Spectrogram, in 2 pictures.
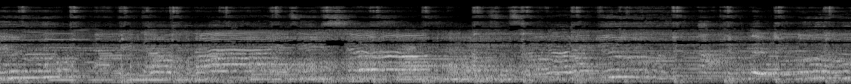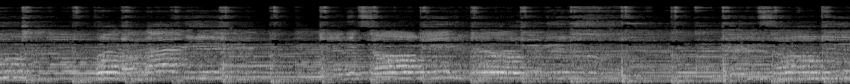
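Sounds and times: acoustic guitar: 0:00.0 - 0:17.0
man singing: 0:00.0 - 0:17.0
steady drum beat: 0:00.0 - 0:17.0.

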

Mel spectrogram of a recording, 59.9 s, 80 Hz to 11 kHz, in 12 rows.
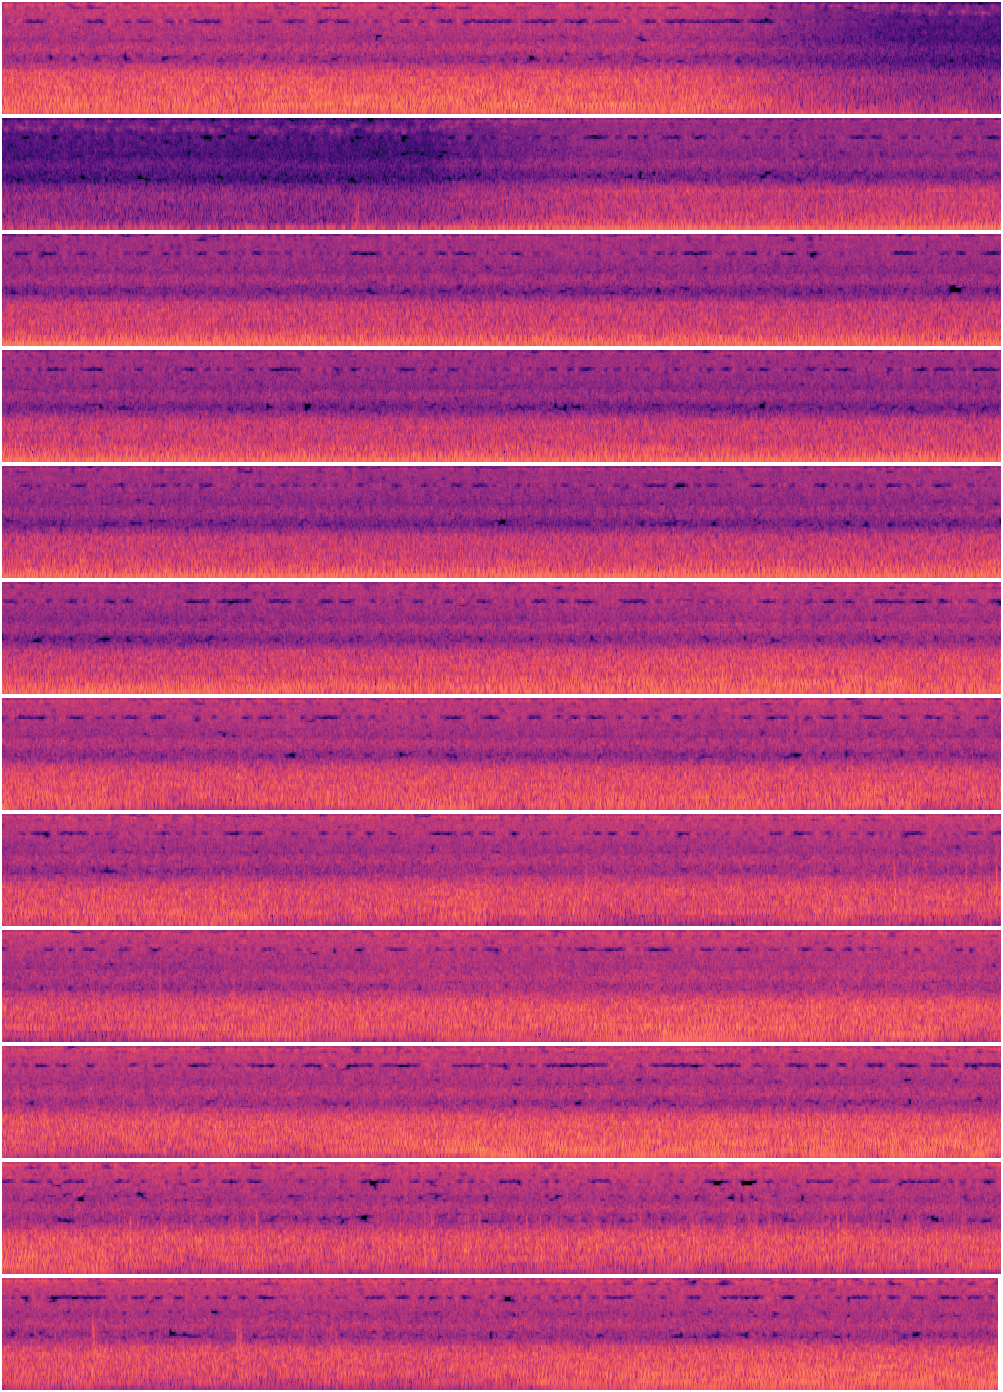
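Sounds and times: airboat engine drone: 0:00.0 - 0:59.9.

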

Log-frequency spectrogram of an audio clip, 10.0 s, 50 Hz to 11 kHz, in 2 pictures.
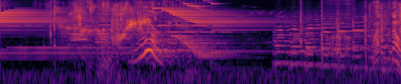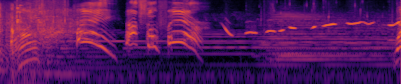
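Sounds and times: man whistling a tune: 0:07.8 - 0:10.0.

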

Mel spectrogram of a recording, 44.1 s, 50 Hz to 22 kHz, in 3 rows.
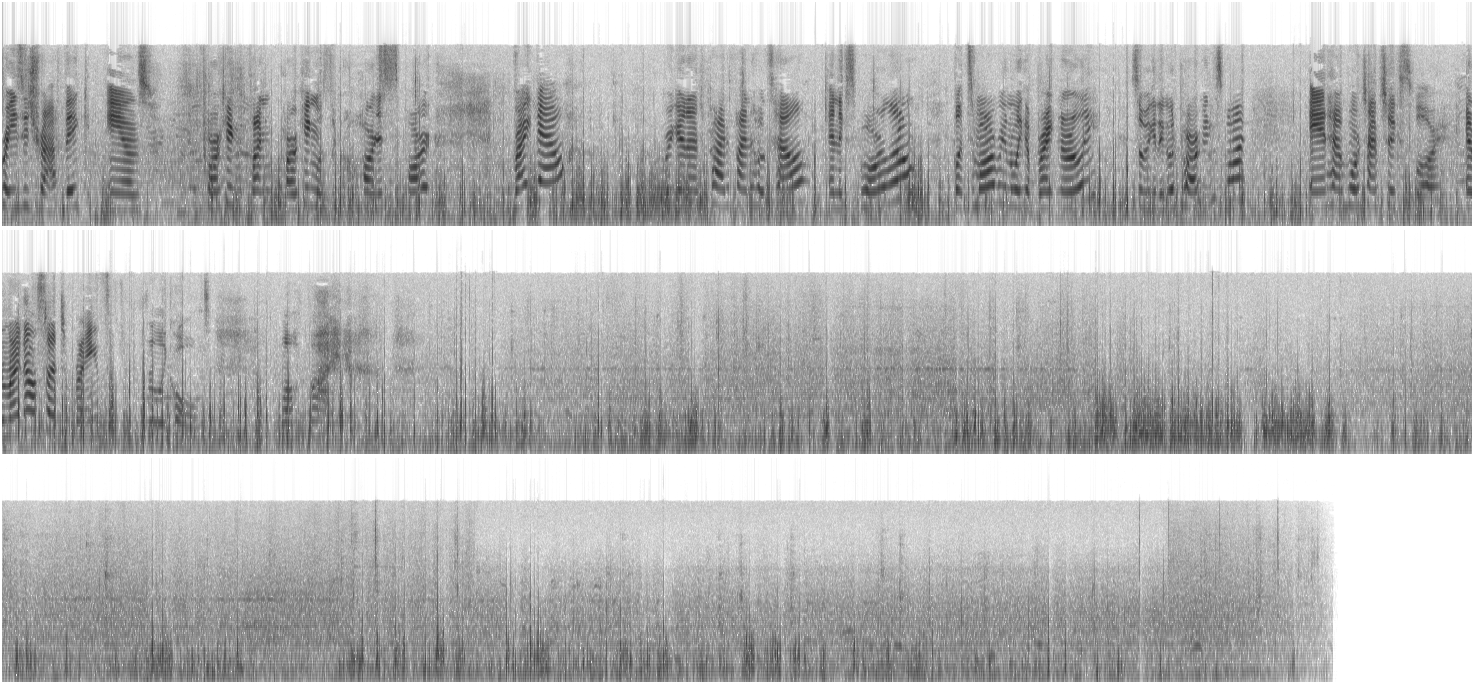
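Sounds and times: wind buffeting microphone: 0:00.0 - 0:42.7.

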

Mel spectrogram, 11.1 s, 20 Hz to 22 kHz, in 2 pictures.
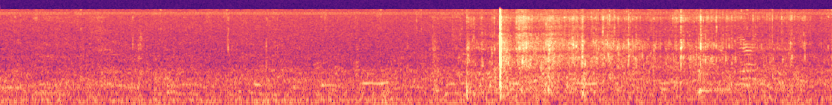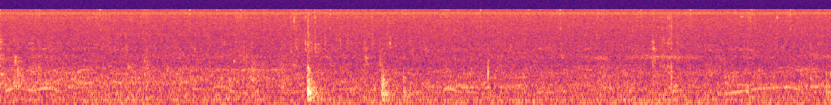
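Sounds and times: low outdoor background: 0:00.0 - 0:11.0.

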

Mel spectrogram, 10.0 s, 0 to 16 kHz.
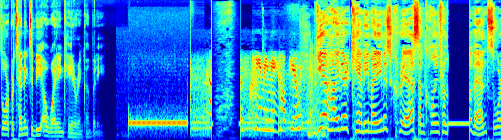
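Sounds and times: telephone ringback tone: 0:02.6 - 0:03.8.

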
